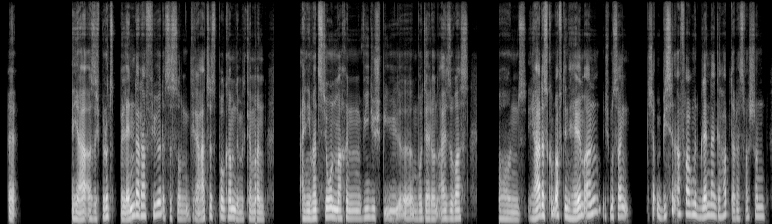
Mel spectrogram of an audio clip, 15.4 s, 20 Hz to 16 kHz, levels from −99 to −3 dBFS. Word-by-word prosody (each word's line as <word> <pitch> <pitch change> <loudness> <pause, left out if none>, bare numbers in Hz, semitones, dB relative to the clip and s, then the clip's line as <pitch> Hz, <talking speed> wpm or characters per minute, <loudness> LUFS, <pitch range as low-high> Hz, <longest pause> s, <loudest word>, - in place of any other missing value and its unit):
Äh - - 0 1.1
ja, 115 -1 +4
also, 115 -1 -2
ich 110 - -9
benutze 150 +1 0
Blender 130 +11 +5
dafür. 165 +3 +1
Das - - -6
ist 130 - -5
so 115 - -3
'n 110 - -8
Gratisprogramm. 140 +5 0
Damit 110 -1 -7
kann 115 -1 -4
man 110 -3 0 0.7
Animationen 130 +4 +3
machen, 125 -2 0
Videospiel 140 - -4
äh, - - -1
Modelle 120 0 -2
und 115 - -4
all 120 +1 -2
sowas. 125 +2 -1 0.6
Und 110 -4 -5
ja, 130 +5 +6
das 170 -3 +5
kommt - - -1
auf 170 - +5
den 145 -2 +1
Helm 130 +6 +5
an. 215 +9 +1
Ich - - -17
muss 150 -1 -3
sagen, 150 -1 0 0.3
ich - - -13
habe - - -2
'n 140 - -4
bisschen 155 +2 -2
Erfahrung 195 -1 0
mit 170 -6 0
Blender 160 +3 +2
gehabt, 165 +6 -5
aber - - -4
das 125 0 -8
war 140 - -8
schon, 150 -1 -5
135 Hz, 180 wpm, -23 LUFS, 120-155 Hz, 1.1 s, ja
